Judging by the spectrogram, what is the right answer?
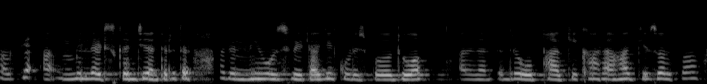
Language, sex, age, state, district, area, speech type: Kannada, female, 18-30, Karnataka, Gulbarga, urban, spontaneous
